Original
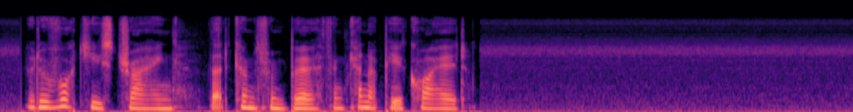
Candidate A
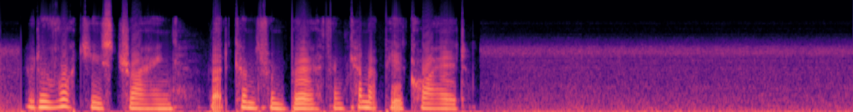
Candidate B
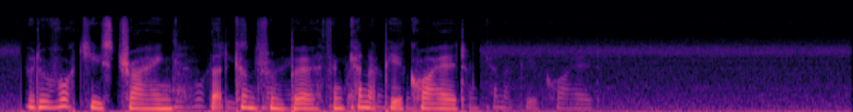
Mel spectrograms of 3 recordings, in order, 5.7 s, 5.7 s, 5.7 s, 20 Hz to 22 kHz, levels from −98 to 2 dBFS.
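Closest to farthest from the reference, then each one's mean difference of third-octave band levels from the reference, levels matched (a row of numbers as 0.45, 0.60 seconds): B, A; 4.0, 5.5 decibels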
